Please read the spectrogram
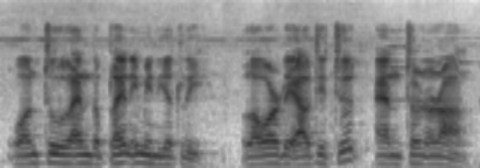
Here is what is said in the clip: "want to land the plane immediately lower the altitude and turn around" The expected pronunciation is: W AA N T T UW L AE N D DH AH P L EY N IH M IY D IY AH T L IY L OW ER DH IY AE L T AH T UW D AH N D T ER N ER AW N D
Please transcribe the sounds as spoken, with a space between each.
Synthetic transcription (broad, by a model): W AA N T T UW L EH N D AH P L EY N IH M IY D IY AH T L IY L OW ER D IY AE L T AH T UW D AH N T ER N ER AW N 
